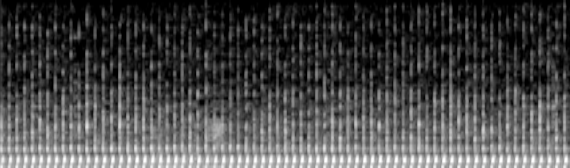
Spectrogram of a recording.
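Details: Freshly assembled Honda Supra-series motorcycle engine, first test run with no exhaust fitted; loud, sharp, even popping at about three per second with a steady rhythm. Normal running.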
